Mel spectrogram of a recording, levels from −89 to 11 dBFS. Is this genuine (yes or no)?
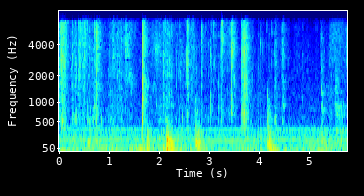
yes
